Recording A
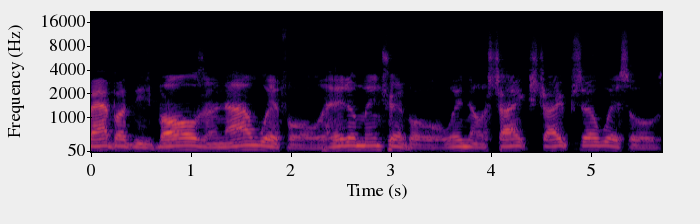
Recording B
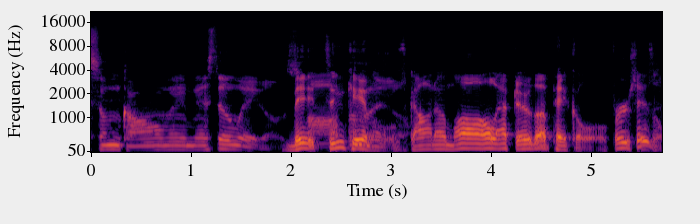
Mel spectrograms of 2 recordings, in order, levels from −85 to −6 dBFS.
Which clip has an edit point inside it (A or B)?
B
